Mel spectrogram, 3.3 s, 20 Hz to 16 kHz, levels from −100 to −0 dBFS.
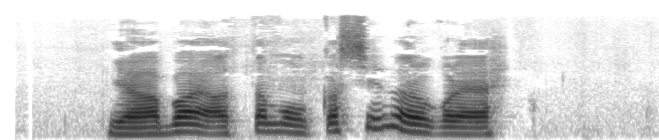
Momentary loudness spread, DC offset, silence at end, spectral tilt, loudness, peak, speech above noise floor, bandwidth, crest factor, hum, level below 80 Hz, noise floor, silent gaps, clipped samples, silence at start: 8 LU; under 0.1%; 0.8 s; -6 dB/octave; -20 LUFS; -4 dBFS; 50 dB; 11 kHz; 16 dB; none; -76 dBFS; -69 dBFS; none; under 0.1%; 0.55 s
